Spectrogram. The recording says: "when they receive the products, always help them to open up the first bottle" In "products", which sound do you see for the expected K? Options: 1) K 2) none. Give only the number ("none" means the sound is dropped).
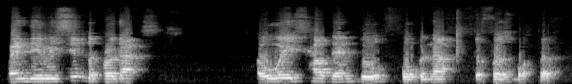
1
